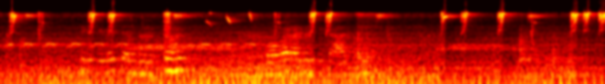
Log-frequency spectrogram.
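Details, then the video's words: Lure recording of a sunbird (kolibri ninja) to encourage singing: clusters of very high, sharp chirps and brief trills, a steady mid tone in the first half, and lower warbled sounds mixed in. "PANCINGAN KONIN SUSAH BUNYI!! SEKALI DENGAR LANGSUNG DUUUAAAAARRR"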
